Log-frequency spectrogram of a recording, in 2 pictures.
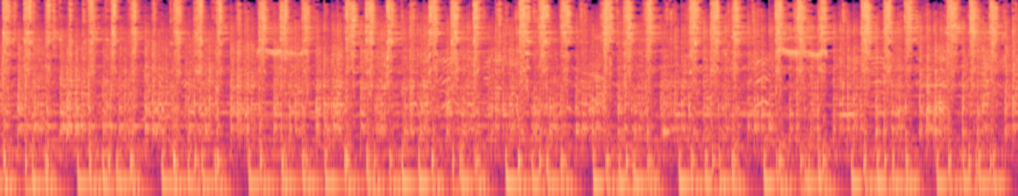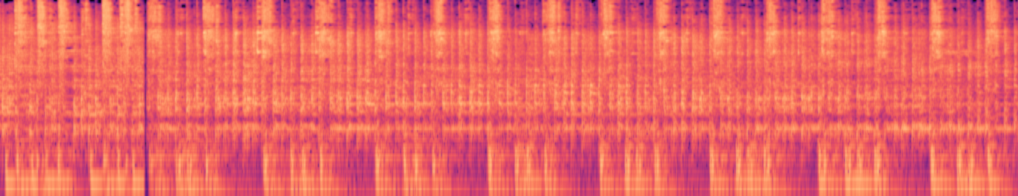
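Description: Loud, fast percussion-led festive music: drums and sharp wooden-sounding strikes keeping a steady, driving rhythm.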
